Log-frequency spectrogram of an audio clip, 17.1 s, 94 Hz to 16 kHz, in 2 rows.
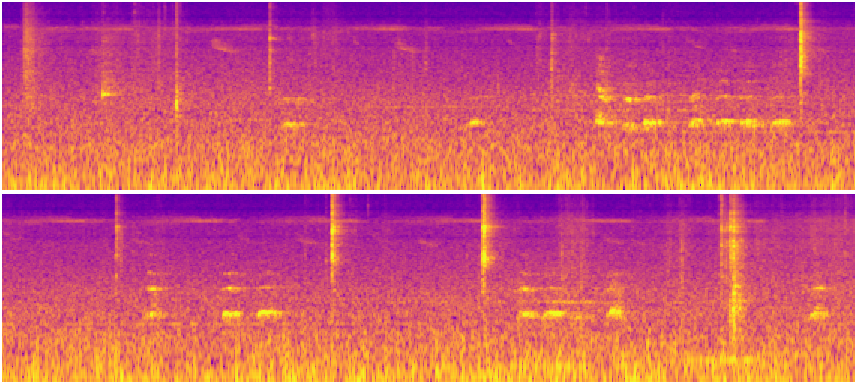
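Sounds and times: faint outdoor ambience: 0:00.0 - 0:17.0
leafy branches clicking: 0:00.2 - 0:02.0, 0:15.2 - 0:17.0.

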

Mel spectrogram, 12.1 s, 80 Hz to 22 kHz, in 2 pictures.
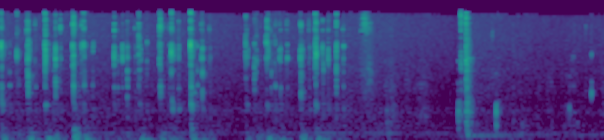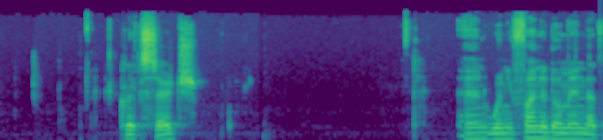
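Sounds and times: keyboard typing: 0:00.0 - 0:03.6.

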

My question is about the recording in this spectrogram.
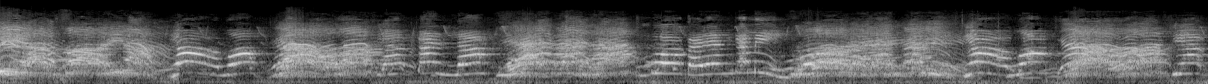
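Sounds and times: group of children's voices: 0:00.0 - 0:12.0
child singing into microphone: 0:09.2 - 0:12.0.

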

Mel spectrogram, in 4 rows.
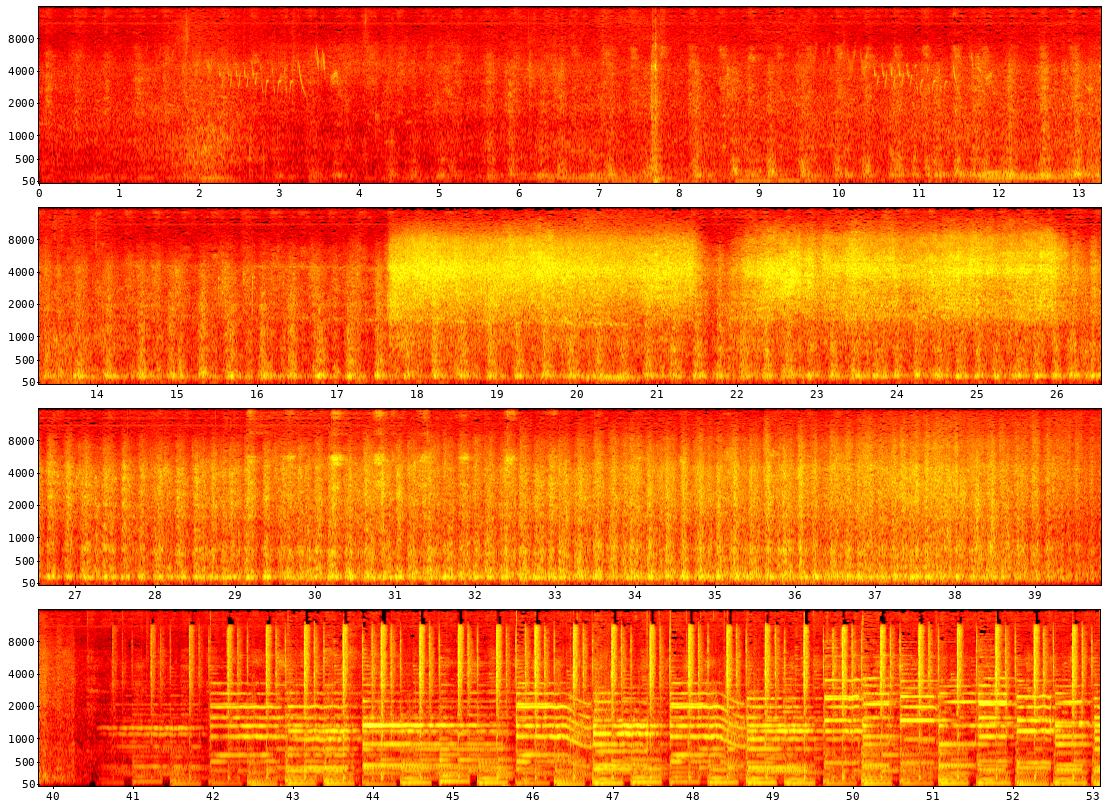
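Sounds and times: model train wheels clicking: 0:03.0 - 0:40.5, 0:41.5 - 0:53.0
bursts of hiss: 0:17.6 - 0:26.5.

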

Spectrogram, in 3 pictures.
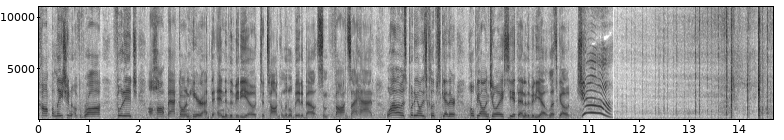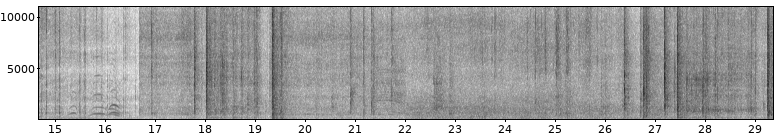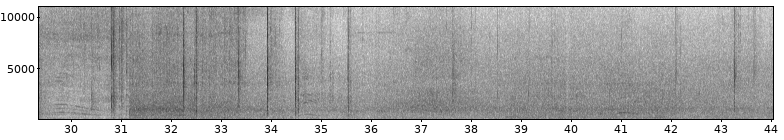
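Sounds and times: skateboard wheels rolling on concrete: 0:00.0 - 0:44.0
skateboard clacks on concrete: 0:11.5 - 0:35.8.

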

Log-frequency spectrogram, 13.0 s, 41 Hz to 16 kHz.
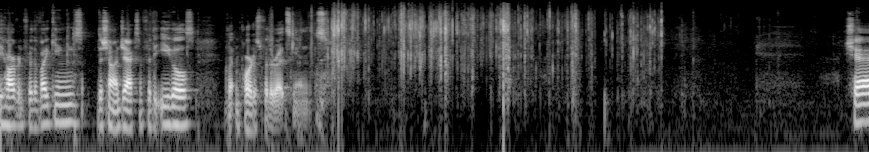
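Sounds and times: wrapper tearing and crinkling: 0:04.3 - 0:10.4.

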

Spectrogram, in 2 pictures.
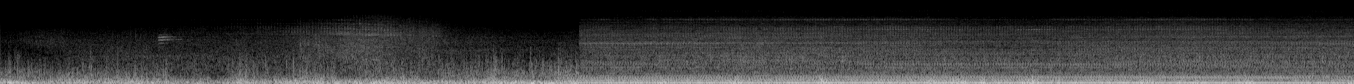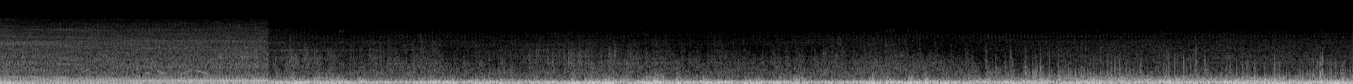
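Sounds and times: wind on microphone: 0:00.0 - 0:14.9, 0:15.5 - 0:27.0
vehicle engine humming: 0:05.8 - 0:27.0.

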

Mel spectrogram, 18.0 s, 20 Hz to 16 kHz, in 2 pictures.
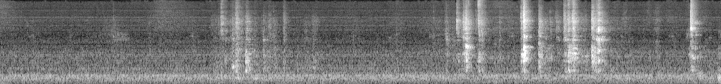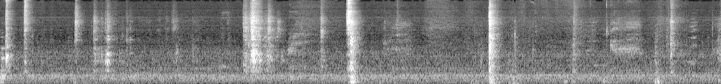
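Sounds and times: steady low hum: 0:00.0 - 0:18.0
dishes and cupboards clinking: 0:05.6 - 0:07.8.

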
